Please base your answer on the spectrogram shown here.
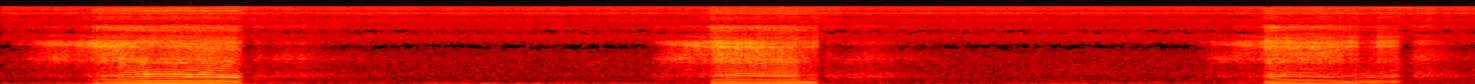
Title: sucking and snoring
